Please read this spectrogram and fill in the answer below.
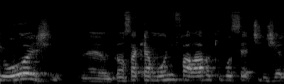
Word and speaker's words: Sakyamuni: A pronúncia é Sakyamuni. E tem pessoas que falam Shakyamuni.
